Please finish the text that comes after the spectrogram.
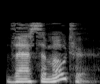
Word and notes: vasomotor: British English

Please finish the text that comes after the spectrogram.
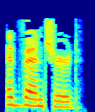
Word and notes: adventured: British English

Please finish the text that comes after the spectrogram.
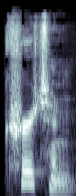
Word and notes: curtain: American English

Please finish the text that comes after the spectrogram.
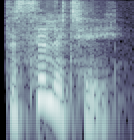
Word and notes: facility: British English

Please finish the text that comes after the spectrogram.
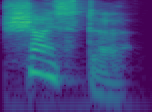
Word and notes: shyster: British English

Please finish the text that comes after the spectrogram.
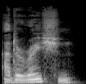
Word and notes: adoration: British English

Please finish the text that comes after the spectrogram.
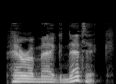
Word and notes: paramagnetic: British English

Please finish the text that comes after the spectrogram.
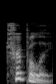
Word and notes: tripoli: British English

